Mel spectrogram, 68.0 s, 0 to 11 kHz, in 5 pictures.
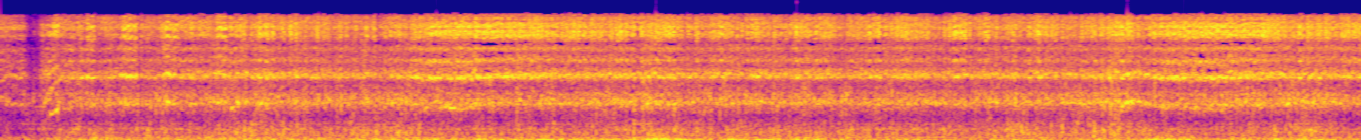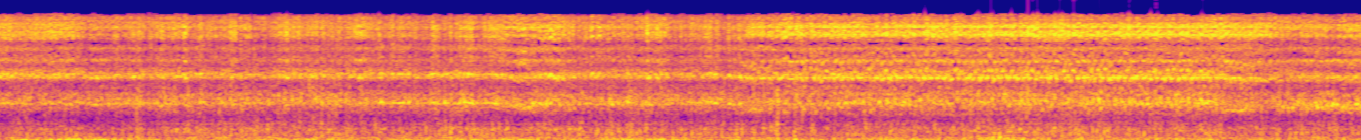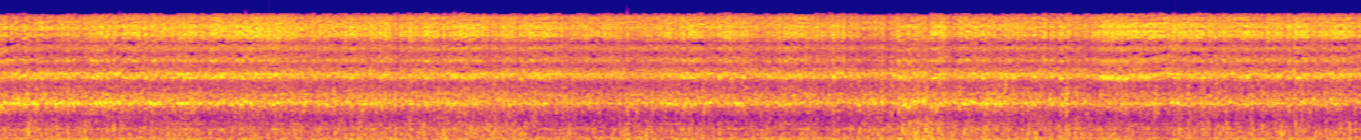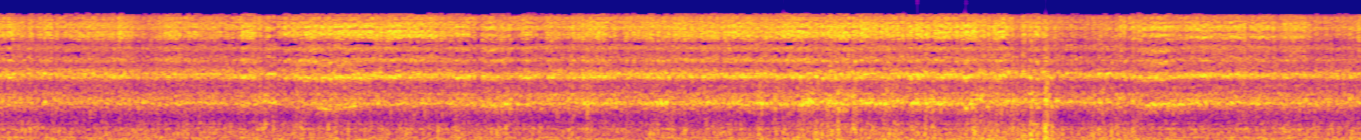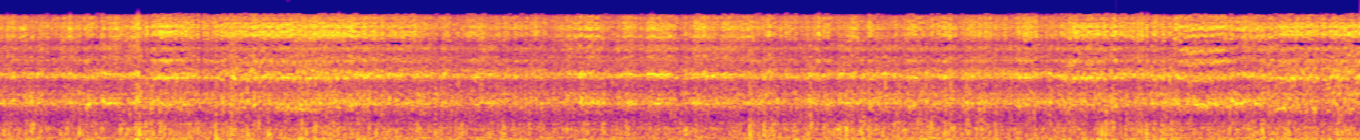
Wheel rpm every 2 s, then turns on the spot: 130, 230, 220, 230, 230, 230, 220, 230, 230, 230, 220, 200, 190, 210, 230, 230, 230, 230, 230, 230, 230, 230, 230, 230, 230, 230, 230, 230, 220, 230, 230, 230, 230, 220.
none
